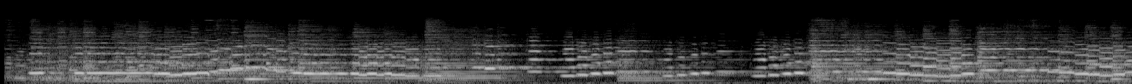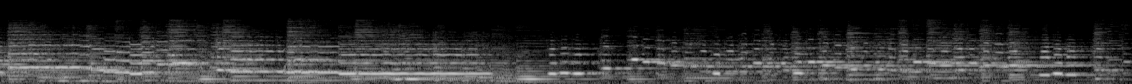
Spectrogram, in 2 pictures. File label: sonata; j s bach sonata5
